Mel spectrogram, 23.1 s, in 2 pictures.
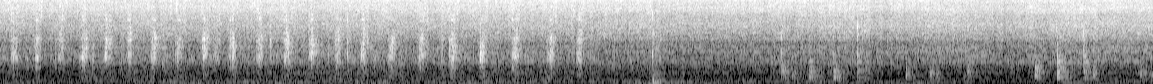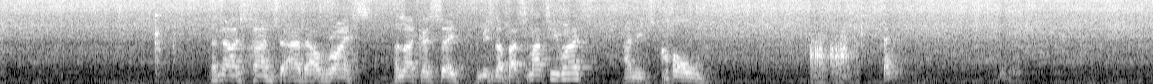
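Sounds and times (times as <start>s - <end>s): wooden spatula stirring: 0.0s - 6.0s
vegetables sizzling in a wok: 0.0s - 23.0s.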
